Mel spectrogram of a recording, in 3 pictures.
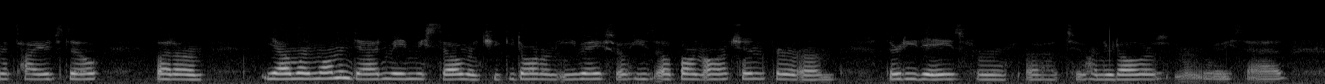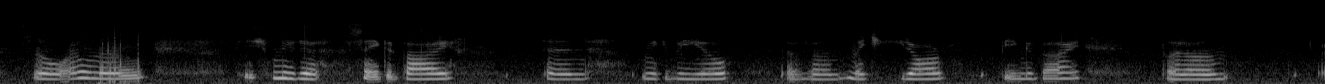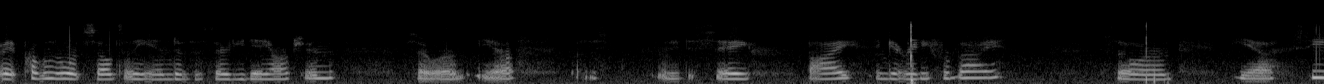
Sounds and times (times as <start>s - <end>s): Speech: 0.0s - 1.0s, 1.6s - 12.9s, 13.5s - 14.8s, 15.6s - 17.9s, 18.7s - 24.1s, 24.9s - 25.6s, 26.4s - 29.9s, 30.6s - 36.6s, 37.6s - 39.7s.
